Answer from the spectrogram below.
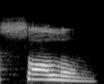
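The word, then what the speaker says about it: Sólon: por um cara chamada Solon mesmo solo s o l o m não s de sapo ou de ônibus LD lápis ou de ônibus n de navio e acento na primeira sílaba solo nome dele acho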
